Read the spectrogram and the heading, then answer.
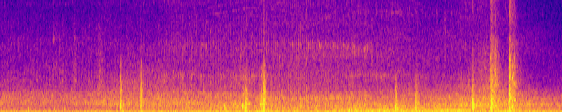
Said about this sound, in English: We each got our little corner, baits in the water, and you can hear the traffic on the bridge above us.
